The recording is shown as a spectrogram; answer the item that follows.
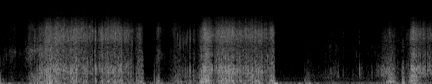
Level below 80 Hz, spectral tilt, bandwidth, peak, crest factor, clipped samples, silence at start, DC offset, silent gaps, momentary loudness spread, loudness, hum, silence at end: -44 dBFS; -4 dB/octave; 16.5 kHz; -12 dBFS; 22 dB; under 0.1%; 0 s; under 0.1%; none; 21 LU; -33 LUFS; none; 0 s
